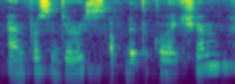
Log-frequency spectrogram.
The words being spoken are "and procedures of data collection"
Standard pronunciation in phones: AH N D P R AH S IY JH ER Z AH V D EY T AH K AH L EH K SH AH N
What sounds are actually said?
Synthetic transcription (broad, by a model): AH N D P R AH S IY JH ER S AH F D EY T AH K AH L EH K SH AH N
